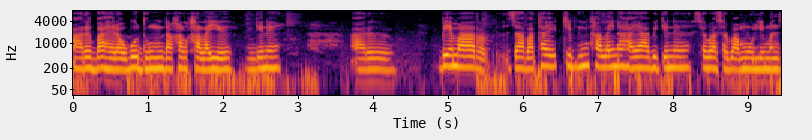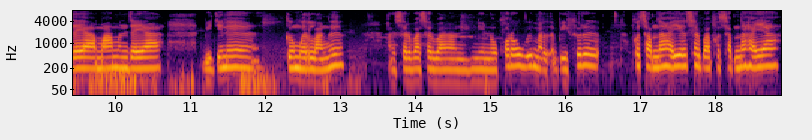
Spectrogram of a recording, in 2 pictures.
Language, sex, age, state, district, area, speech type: Bodo, female, 45-60, Assam, Udalguri, rural, spontaneous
